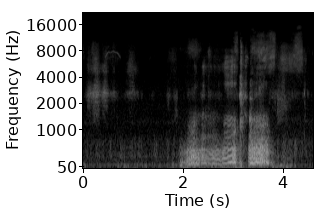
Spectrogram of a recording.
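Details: Shar Pei dog growling: a low, rough, rumbling growl rising after a quiet start, with a brief break before a second strong burst, in a small indoor room.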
